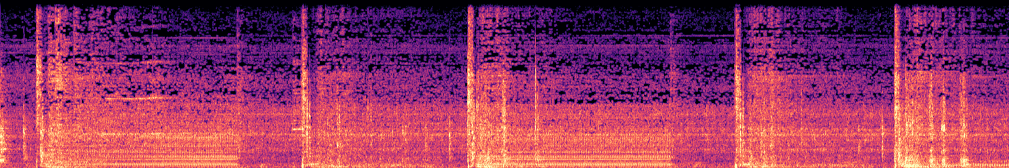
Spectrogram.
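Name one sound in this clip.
Factory machinery hums and whirs steadily.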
